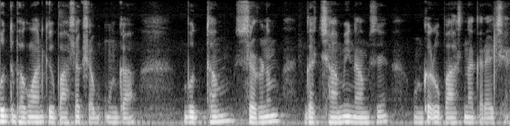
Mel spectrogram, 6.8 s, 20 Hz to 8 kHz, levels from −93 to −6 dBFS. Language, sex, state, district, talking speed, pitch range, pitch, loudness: Angika, male, Bihar, Bhagalpur, 130 wpm, 110-125 Hz, 115 Hz, -20 LUFS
